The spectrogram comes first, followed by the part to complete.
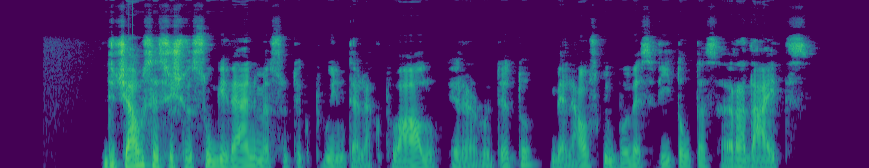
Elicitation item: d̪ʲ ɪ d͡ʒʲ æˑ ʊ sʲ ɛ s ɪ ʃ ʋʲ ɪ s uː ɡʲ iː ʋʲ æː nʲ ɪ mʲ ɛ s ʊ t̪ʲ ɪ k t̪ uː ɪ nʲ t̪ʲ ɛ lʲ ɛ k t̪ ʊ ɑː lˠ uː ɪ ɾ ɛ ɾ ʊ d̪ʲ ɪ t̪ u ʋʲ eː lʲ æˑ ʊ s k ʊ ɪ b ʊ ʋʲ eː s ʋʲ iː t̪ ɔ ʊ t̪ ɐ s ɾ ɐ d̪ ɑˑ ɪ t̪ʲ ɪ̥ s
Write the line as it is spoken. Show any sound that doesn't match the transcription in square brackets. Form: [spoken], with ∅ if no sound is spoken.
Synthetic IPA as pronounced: d̪ʲ ɪ d͡ʒʲ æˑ ʊ sʲ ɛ s ɪ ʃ ʋʲ ɪ s uː ɡʲ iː ʋʲ æː nʲ ɪ mʲ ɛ s ʊ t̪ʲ ɪ k t̪ uː ɪ nʲ t̪ʲ ɛ lʲ ɛ k t̪ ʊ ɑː lˠ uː ɪ ɾ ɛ ɾ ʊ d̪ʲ ɪ t̪ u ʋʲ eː lʲ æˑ ʊ s k ʊ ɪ b ʊ ʋʲ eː s ʋʲ iː t̪ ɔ ʊ t̪ ɐ s ɾ ɐ d̪ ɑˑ ɪ t̪ʲ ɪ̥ s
